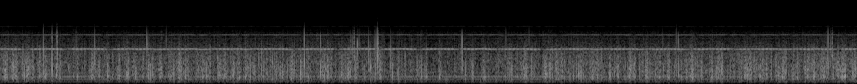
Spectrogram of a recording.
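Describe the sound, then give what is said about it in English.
Pitter-patter of connections being made in a busy Crossbar 5 telephone exchange in Woodland Hills: many quick, irregular clicks scattered over a steady electrical whine and hiss, continuing throughout with no voices. “that other noise you hear, all that sort of pitter-patter noise, is actually the connections being made.”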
